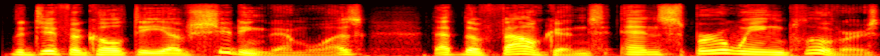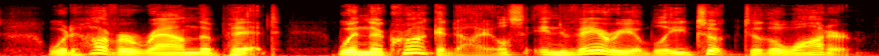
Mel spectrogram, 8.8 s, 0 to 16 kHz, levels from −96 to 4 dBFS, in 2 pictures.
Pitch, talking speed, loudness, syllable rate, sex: 125 Hz, 170 wpm, -18 LUFS, 5.2 syllables/s, male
